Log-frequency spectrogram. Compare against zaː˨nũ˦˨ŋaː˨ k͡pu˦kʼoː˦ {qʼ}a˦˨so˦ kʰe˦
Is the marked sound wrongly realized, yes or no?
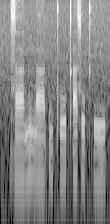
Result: yes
